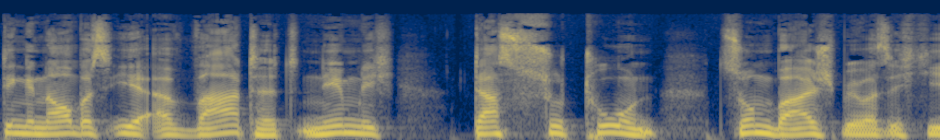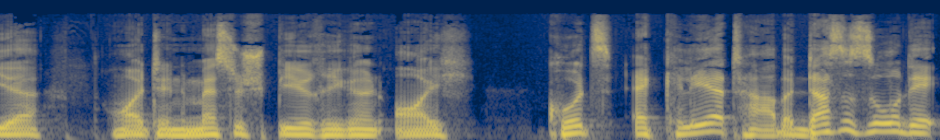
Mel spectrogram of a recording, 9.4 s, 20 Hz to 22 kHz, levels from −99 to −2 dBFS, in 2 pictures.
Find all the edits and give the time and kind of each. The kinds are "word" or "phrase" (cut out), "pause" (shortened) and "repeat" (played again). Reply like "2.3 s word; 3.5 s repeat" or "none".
none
